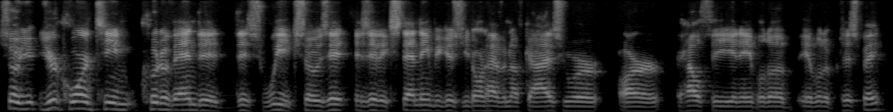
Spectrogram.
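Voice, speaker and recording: A man asks questions as a sports reporter on a press call. His voice is mid-pitched, and he phrases things haltingly, doubling back on his words. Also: fairly even intonation. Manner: halting, repeats himself. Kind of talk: asking questions on a media call.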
